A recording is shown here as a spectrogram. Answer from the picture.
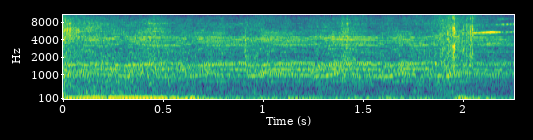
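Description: Trailer score: a deep bass hit at the start that carries on as a low rumble, under high held tones.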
